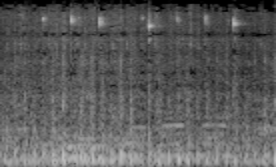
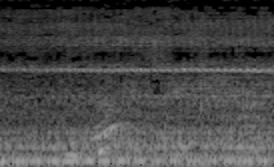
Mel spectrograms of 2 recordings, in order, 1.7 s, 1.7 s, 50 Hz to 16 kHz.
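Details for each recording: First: 9 kg Fanfila twin-tub washing machine spin dryer running: sharp high squeaks, about five a second, over a low spinning rumble; worn spin-dryer shaft seal turning with the shaft, also leaking water; seal to be replaced. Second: 9 kg twin-tub washing machine spin dryer after replacing a seal that had been spinning with the shaft, causing squeaks and leaks. A quiet, steady high whine with a light hum and no scraping: normal spin while the new seal breaks in.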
